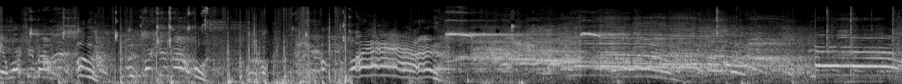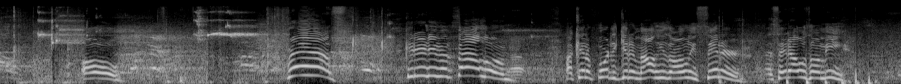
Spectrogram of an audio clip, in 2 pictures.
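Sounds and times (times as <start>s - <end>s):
sneakers squeaking: 0.0s - 7.5s, 9.2s - 11.9s, 12.8s - 13.1s, 14.0s - 14.6s
basketball bouncing: 0.9s - 3.6s.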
